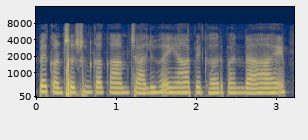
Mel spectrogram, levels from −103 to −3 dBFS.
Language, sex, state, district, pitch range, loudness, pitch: Hindi, female, Uttar Pradesh, Varanasi, 190-205 Hz, -22 LUFS, 200 Hz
